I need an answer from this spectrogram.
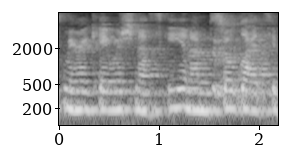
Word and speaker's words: Marykay Wishneski: It's Marykay Wishneski, and I'm so glad to be here.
